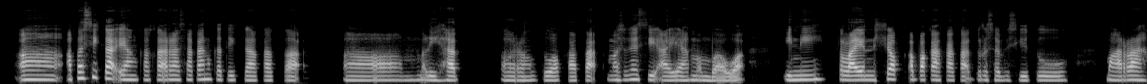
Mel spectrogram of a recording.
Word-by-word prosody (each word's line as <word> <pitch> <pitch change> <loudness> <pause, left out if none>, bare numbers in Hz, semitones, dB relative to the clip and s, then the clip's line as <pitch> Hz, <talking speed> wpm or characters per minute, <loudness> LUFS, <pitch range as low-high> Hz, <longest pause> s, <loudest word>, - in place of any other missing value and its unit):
Eee, 220 0 +3
apa, 230 +5 +1
sih, 335 +3 -1
Kak 270 -1 +8
yang 220 0 +3
Kakak 215 +1 +1
rasakan 220 +2 +1
ketika 200 -2 -1
Kakak, 195 0 -1 0.4
eee, 195 0 0 0.2
melihat 195 0 +2 0.4
orang 190 0 -2
tua 190 0 0
Kakak, 185 0 -1
maksudnya 210 +2 -2
si 210 -2 -3
ayah 190 0 0
membawa 190 -2 +1 0.4
ini? 215 +3 0
Selain 205 -1 +6
syok, 235 +3 +1
apakah 210 -2 +2
Kakak 200 +4 -2
terus 200 -1 -8
habis 195 -1 -6
gitu 190 0 -3 0.4
marah 200 0 +3
200 Hz, 140 wpm, -20 LUFS, 195-215 Hz, 0.4 s, Kak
